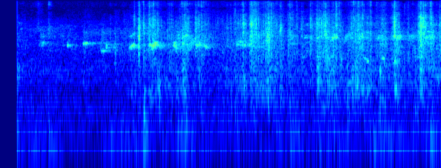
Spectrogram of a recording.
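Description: Faint outdoor ambience with a few short, high bird chirps in the first two seconds, over a low rumble.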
